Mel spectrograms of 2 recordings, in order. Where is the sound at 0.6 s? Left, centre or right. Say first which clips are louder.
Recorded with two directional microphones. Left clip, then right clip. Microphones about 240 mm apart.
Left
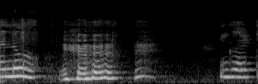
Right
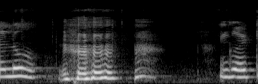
Right 9 dB; right.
